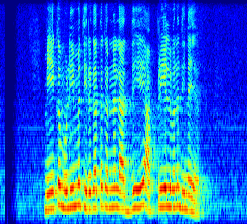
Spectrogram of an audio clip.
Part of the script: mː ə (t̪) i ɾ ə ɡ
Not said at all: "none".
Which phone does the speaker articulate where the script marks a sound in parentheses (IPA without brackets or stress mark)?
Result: t̪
